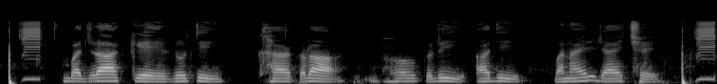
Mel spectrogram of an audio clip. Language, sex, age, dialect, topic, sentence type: Maithili, male, 25-30, Eastern / Thethi, agriculture, statement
